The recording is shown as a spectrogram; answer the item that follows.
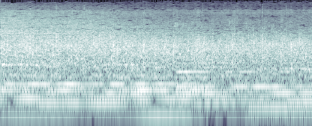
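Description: Live worship music with long held chords, over the steady noise of a large congregation celebrating in a hall.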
